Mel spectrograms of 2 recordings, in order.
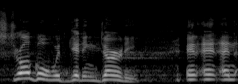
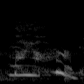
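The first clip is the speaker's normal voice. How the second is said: high, soft pained whimper; comic falsetto whine of pain; mock hurt lady; 13 semitones higher, 9 dB quieter than usual. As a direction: imitate her in a tiny wounded voice. Imitating the lady he chopped.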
